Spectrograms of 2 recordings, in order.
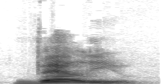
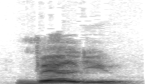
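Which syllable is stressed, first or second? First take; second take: first; first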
